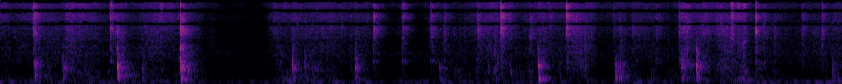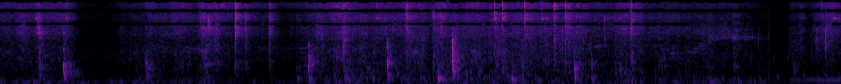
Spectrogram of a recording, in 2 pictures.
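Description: Faint, irregular taps and knocks, roughly one or two a second, with a few louder clacks among them.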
